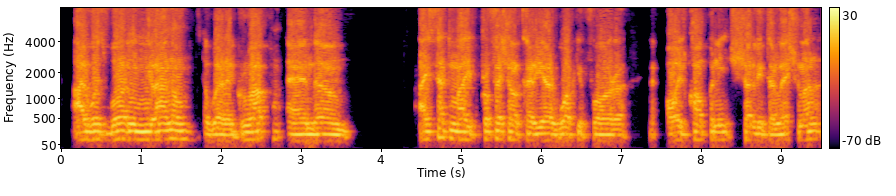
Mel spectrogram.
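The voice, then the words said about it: Italian accent. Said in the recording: “as you can tell from my accent... clearly Italian”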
